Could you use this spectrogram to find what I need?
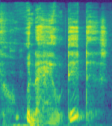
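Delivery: soft unvoiced whisper of rage; a seething uncle's whisper; quiet menace. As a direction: hiss the question, barely voiced. Uncle confronting ruined pictures.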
